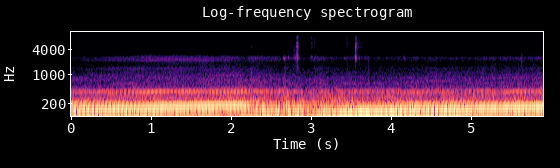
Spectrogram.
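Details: 2018 Ford Mustang GT Performance Package Level 2 (S550 Coyote) on cold start: steady idle rumble with a faint, irregular light rattle on top; owner says it is not the HPFP and suspects piston slap, unconfirmed.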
